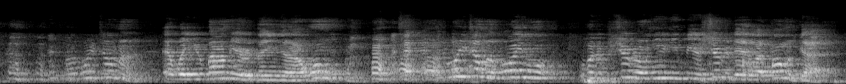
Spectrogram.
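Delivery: high-pitched, hammed-up disbelief at his boy; incredulous father. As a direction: get loud and high, acting out a baffled dad. Father reacts to son's sugar list.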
